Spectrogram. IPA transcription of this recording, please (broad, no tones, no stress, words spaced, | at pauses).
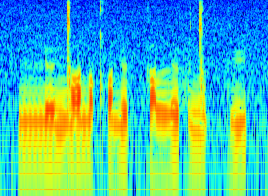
nːø ŋ͡ǀɑ nɵqʰunø kːɑlːøfɵŋ͡ǀɵ kːy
